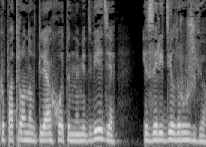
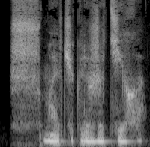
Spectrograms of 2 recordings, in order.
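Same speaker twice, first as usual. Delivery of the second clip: soft, whispery shushing; quiet, low, soothing order; hushed command; 8 dB quieter, slower than usual. A narrator's reading. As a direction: hush a dog with a low murmur. Hushing his dog to lie quiet.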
